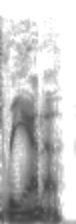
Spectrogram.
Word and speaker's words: Rihanna: It's Rihanna. – Oh. – Yeah. – That sounds like me with like vocal fry though. – Yeah. – Rihanna.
